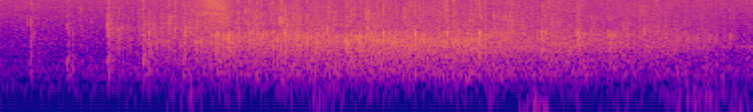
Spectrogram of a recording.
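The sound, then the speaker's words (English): An audience breaks into applause for a demo of adding inking to an application with two lines of markup, starting with a few scattered claps that quickly swell into steady, dense clapping that holds for several seconds before easing slightly. “All right, I get applause for two lines of markup.”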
